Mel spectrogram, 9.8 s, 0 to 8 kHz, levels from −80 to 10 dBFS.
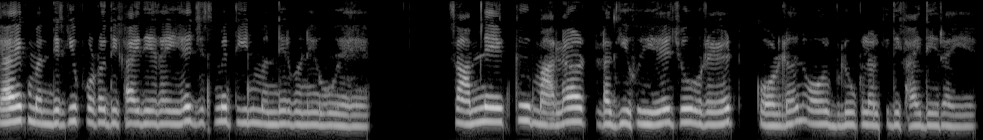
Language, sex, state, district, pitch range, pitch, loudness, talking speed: Hindi, female, Bihar, Saran, 225-265 Hz, 245 Hz, -21 LUFS, 195 wpm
